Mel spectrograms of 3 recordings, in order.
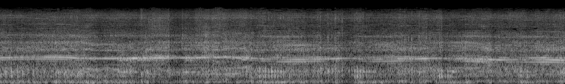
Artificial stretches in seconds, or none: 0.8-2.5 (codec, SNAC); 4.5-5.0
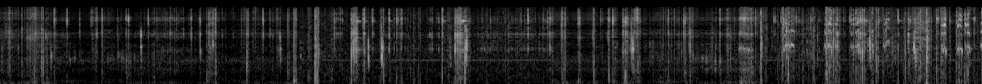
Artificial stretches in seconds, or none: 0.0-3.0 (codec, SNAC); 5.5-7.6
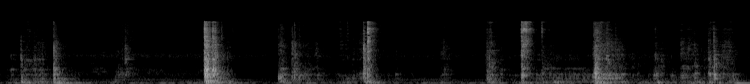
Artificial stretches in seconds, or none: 0.0-0.4 (codec, SNAC); 4.7-5.5; 7.1-7.5

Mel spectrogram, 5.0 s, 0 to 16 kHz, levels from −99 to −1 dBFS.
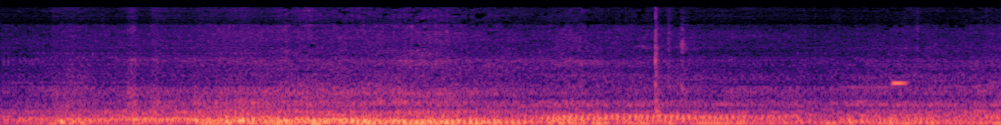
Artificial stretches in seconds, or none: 0.0-1.4 (codec, SNAC); 3.5-4.2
